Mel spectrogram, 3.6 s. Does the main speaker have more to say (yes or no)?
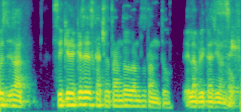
no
